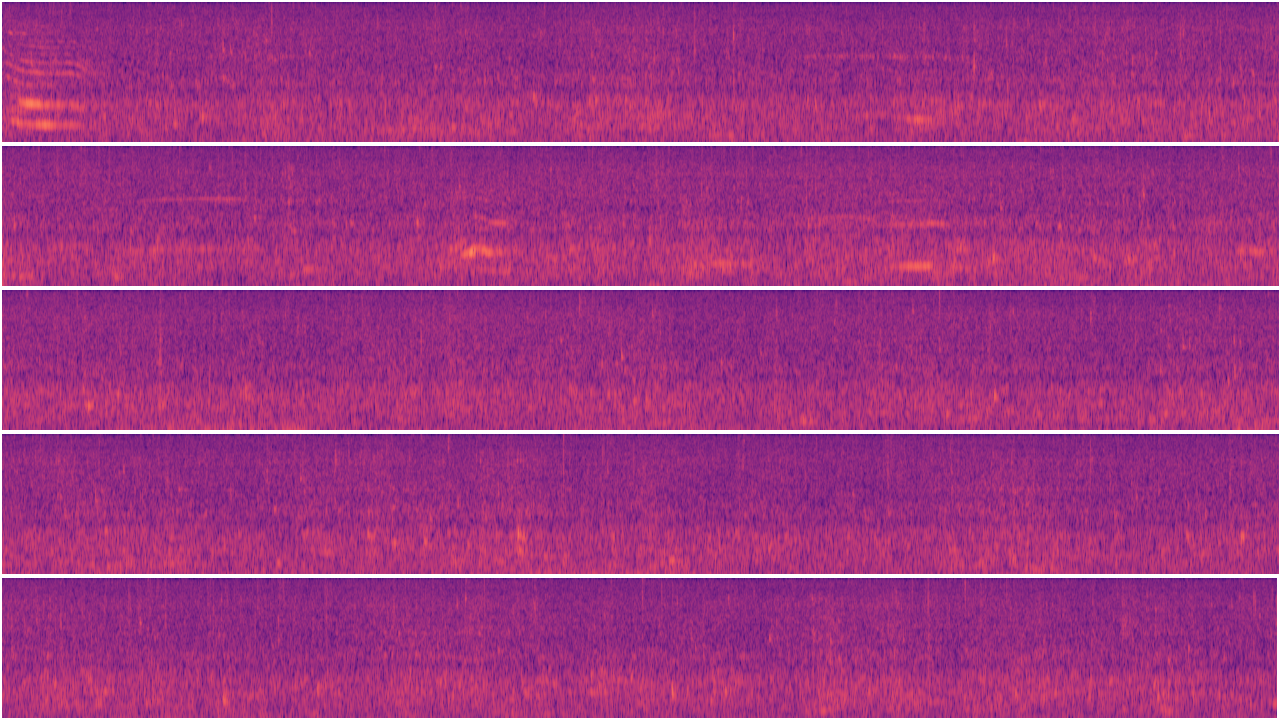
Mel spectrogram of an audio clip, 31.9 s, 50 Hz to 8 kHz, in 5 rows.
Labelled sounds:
0.0	0.5	humpback whale, 0.78 to 2.3 kHz
4.0	4.3	humpback whale, 2.3 to 2.6 kHz
7.1	7.6	humpback whale, 2.3 to 2.6 kHz
10.5	11.1	humpback whale, 1.4 to 1.8 kHz

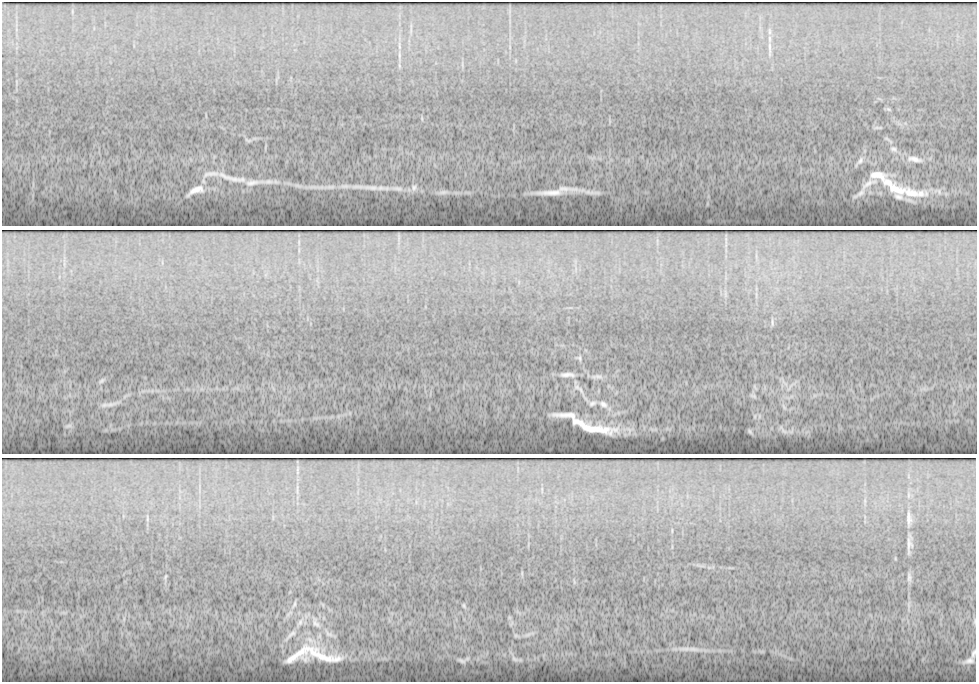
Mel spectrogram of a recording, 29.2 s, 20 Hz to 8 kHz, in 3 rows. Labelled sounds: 2.3	2.6	humpback whale, 1.1 to 1.4 kHz
15.3	15.6	humpback whale, 0.78 to 1.2 kHz
26.3	26.7	humpback whale, 1.7 to 1.9 kHz

